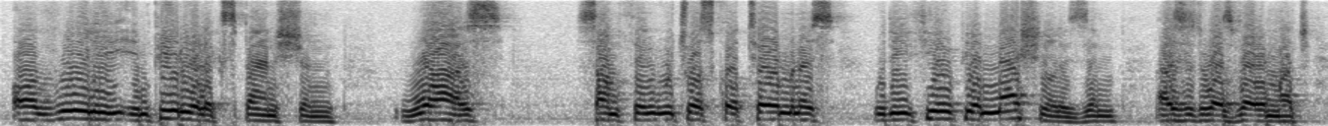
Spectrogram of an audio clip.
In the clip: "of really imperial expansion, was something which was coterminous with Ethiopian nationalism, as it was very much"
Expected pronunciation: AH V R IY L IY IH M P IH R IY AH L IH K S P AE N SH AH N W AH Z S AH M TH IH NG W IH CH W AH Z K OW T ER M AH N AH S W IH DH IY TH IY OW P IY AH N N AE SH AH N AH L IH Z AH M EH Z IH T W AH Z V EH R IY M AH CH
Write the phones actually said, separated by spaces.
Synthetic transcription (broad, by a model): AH V R IY L IY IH M P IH R IY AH L IH K S P AE N SH AH N W AH Z S AH M TH IH NG W IH CH W AH Z K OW T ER M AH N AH S W IH DH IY TH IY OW P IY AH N N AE SH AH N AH L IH Z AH M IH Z IH T W AH Z V EH R IY M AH CH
